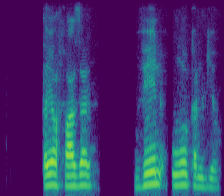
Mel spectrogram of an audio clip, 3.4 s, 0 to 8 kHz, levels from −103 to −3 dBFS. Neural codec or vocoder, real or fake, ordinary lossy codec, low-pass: none; real; Opus, 16 kbps; 7.2 kHz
